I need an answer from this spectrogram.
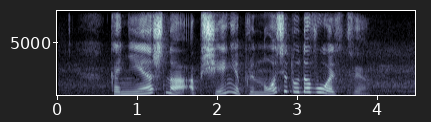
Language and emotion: Russian, positive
